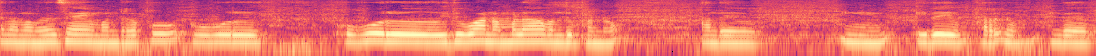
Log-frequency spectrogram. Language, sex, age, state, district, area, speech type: Tamil, female, 30-45, Tamil Nadu, Tiruvallur, urban, spontaneous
